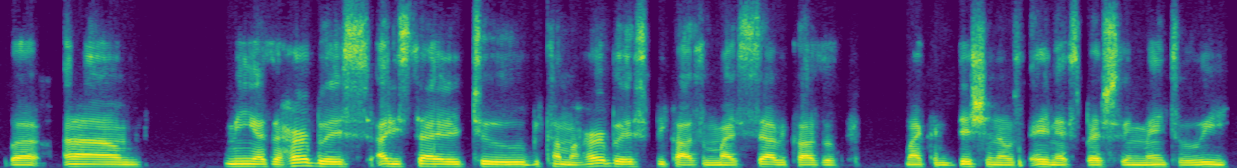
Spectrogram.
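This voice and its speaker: A man from Barbados, a guest herbalist and boxer, talking in a relaxed, rambling way with lots of repeats. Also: lowish voice, moderate pace, dry recording, low-quality recording. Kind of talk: casual interview talk.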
